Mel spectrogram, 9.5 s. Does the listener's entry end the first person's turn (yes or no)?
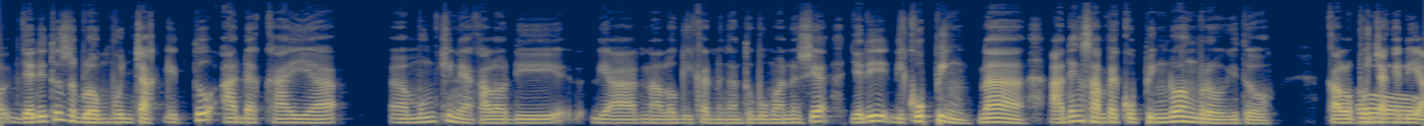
no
